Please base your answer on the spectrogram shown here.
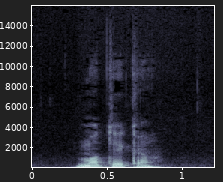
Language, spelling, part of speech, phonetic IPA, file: Polish, motyka, noun, [mɔˈtɨka], LL-Q809 (pol)-motyka.wav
